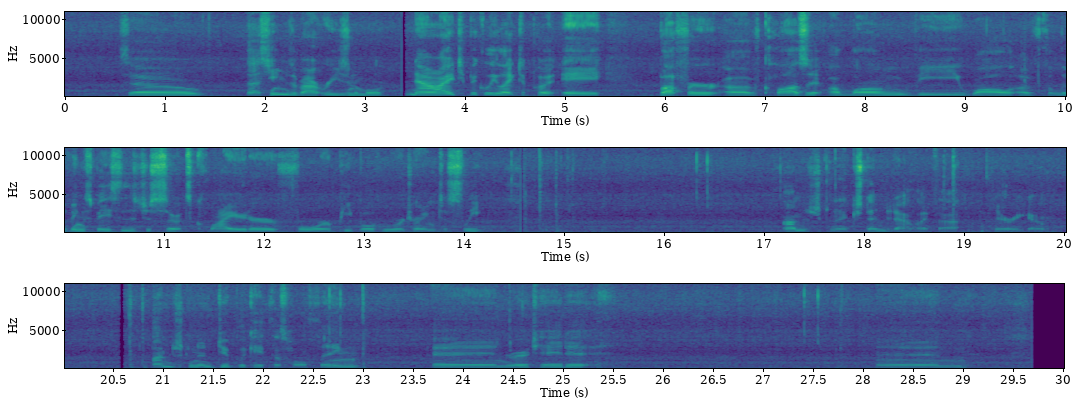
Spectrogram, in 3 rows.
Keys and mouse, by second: 12.3-14.2 middle drag, 14.6 s, 18.8 KP_7, 19.4 middle click, 21.0 shift+d, 24.4 r.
